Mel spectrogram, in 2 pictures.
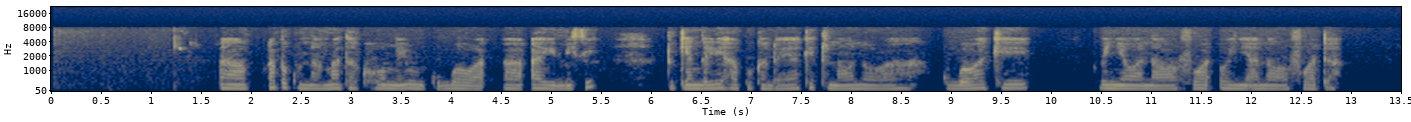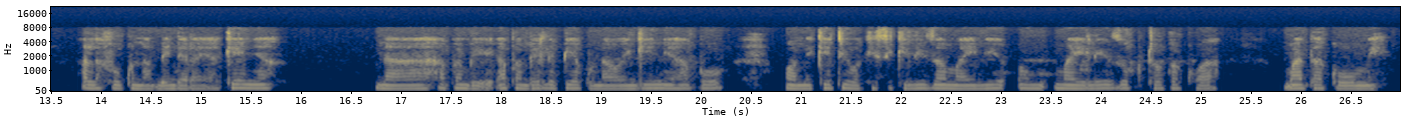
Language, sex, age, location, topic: Swahili, female, 25-35, Kisumu, government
